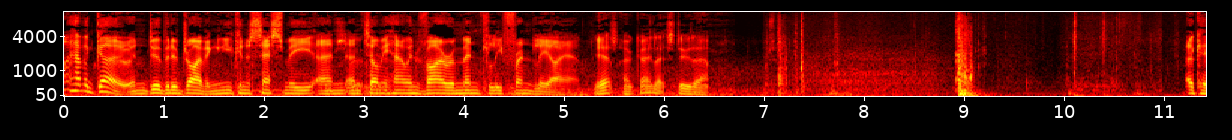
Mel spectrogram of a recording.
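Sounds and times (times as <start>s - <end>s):
speech: 0.1s - 7.3s, 11.2s - 11.4s
car door slamming shut with a heavy thud: 7.0s - 10.9s
rustling and shuffling: 8.6s - 11.2s
quieter car door thump: 8.9s - 10.8s.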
